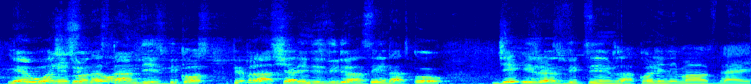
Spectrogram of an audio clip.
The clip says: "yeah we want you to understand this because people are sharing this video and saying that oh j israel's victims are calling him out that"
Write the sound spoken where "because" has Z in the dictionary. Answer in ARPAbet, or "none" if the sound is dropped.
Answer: S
